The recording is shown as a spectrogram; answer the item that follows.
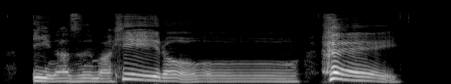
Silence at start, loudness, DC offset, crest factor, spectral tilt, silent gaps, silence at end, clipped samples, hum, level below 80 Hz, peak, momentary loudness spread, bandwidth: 0.35 s; -21 LUFS; under 0.1%; 20 dB; -6 dB/octave; none; 0.5 s; under 0.1%; none; -66 dBFS; -2 dBFS; 17 LU; 11.5 kHz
